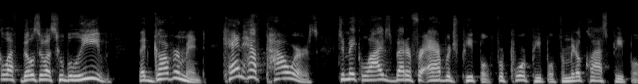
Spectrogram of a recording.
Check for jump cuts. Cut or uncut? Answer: uncut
